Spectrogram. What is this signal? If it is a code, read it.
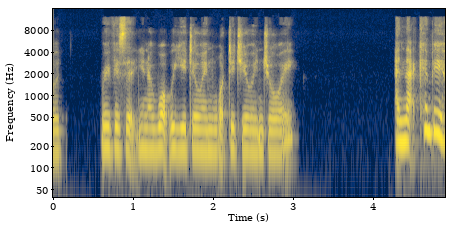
Speech in English. There is no code.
